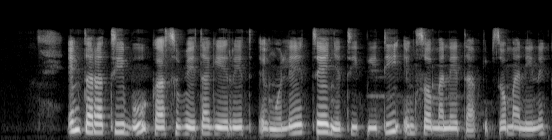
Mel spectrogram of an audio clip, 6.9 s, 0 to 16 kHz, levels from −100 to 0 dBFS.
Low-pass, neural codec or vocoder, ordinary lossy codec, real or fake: 7.2 kHz; none; none; real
